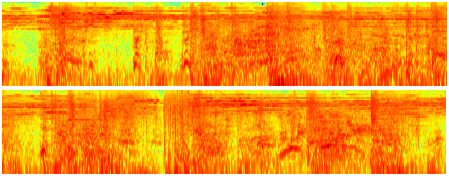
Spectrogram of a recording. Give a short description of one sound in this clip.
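Magic blasts burst with loud whooshing crashes.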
